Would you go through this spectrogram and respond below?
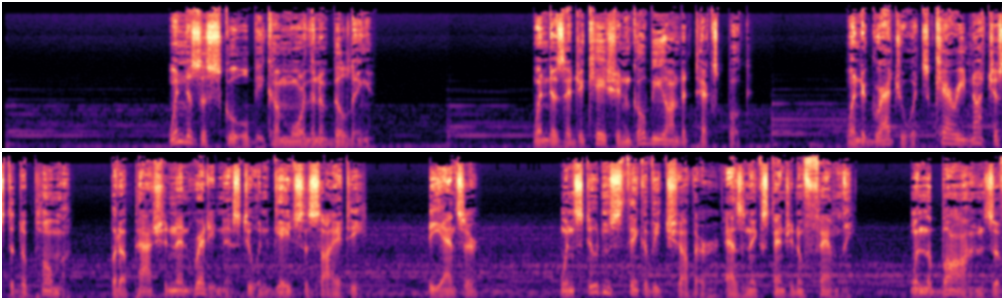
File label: voiceovers; Greenwood School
